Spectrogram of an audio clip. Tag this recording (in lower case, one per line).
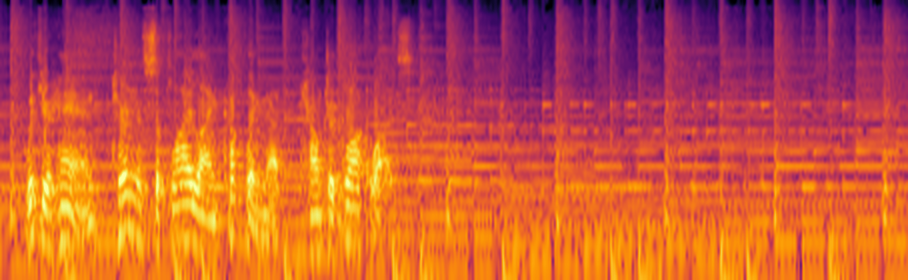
music
speech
